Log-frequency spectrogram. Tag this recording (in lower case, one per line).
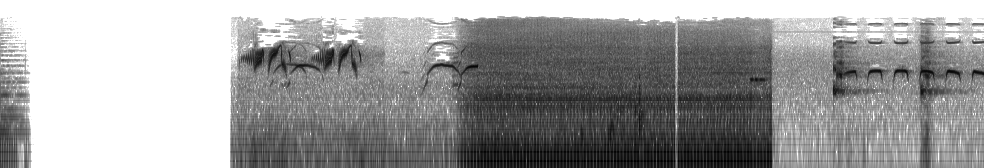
bird song
outside, rural or natural
tweet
